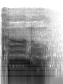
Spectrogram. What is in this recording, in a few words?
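"carnal", British English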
